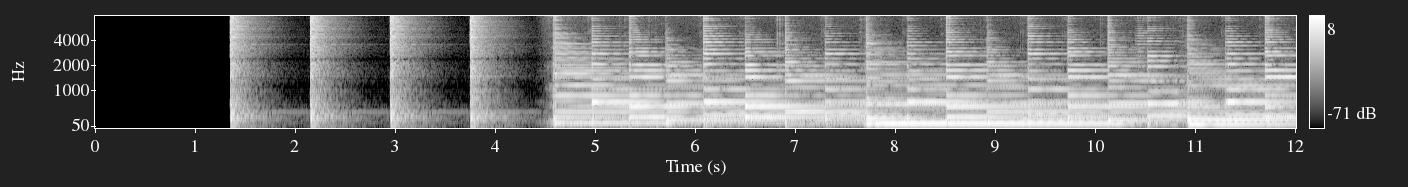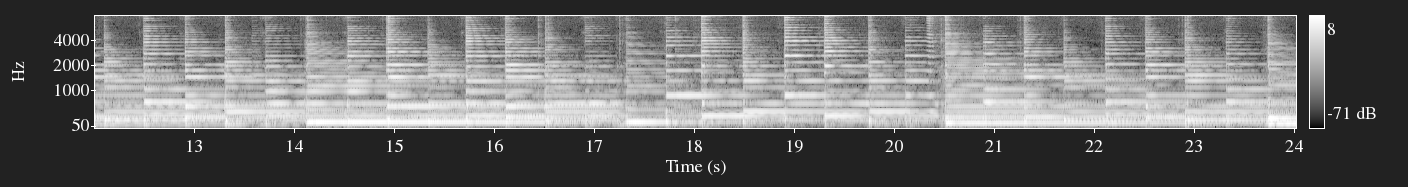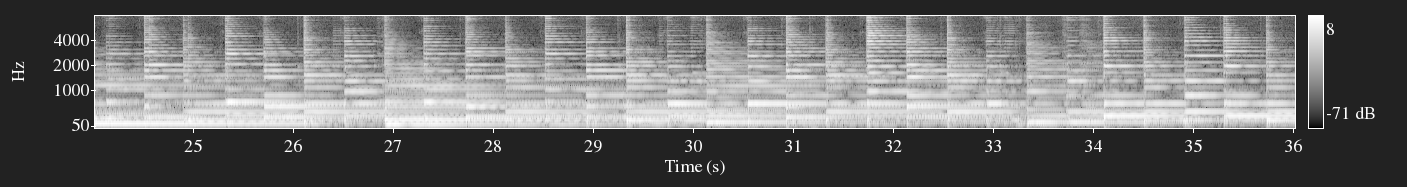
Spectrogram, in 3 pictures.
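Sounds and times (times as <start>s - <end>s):
75 BPM intro guitar backing track: 4.6s - 36.0s.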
